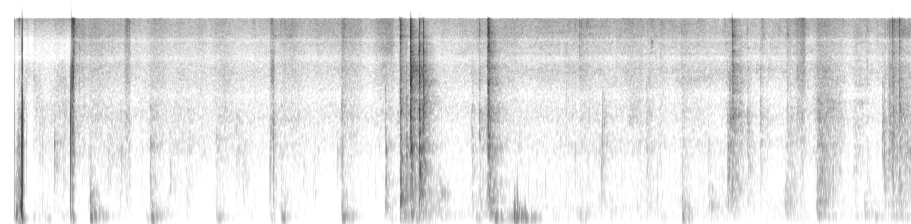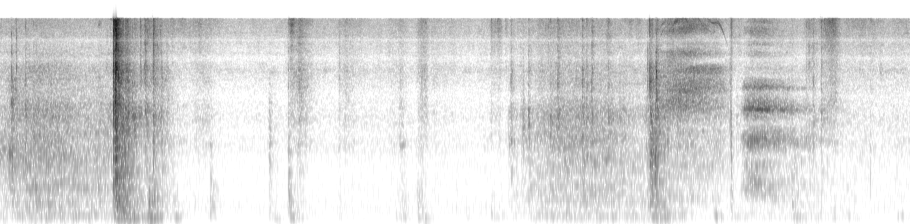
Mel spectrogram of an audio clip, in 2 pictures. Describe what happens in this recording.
I walk into the bedroom, open the wardrobe drawer and search for something inside. Afterwards I close the drawer and leave the room.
